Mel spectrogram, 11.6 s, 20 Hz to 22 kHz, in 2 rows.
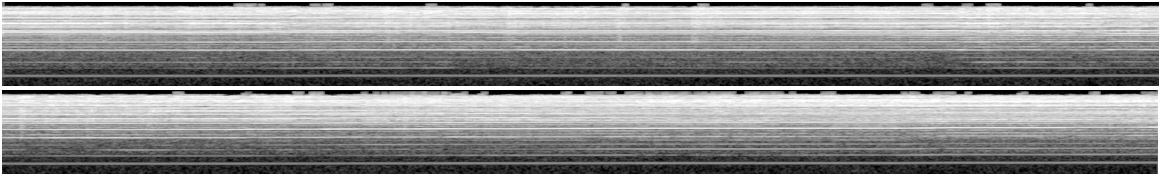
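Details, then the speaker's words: Tamiya Dynatech 01R brushed motor, stripped, cleaned and rebuilt, run while adjusting timing: steady high-pitched whine creeping upward as timing is swept toward its sweet spot; smooth and even, healthy. "we'll have a little player with the timing and hopefully you'll be able to hear it increase and decrease and the idea is to get it to its sweet spot"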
